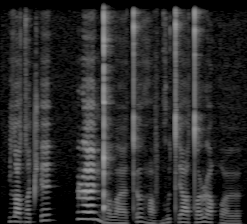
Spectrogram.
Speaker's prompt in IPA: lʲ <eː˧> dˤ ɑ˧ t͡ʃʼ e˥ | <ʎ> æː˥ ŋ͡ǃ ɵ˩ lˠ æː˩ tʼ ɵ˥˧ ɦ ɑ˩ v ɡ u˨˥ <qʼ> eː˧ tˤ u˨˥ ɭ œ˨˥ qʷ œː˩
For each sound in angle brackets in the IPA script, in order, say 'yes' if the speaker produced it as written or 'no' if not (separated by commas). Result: no, no, no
